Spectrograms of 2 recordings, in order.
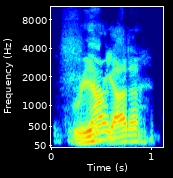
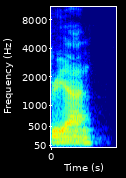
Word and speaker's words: Riyadh: So this took place November 2nd, 2018 from, you're going to have to check me on the pronunciation here. The other one was Jeddah. This is Riyadh. – Riyadh? Was it Riyadh? – Yeah, just Riyadh.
